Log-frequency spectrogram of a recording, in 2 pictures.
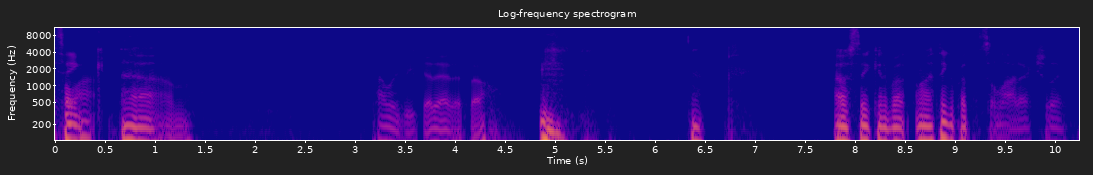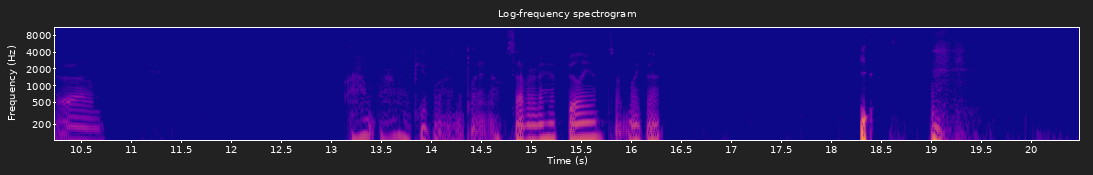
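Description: A young man talks calmly and closely into a microphone.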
